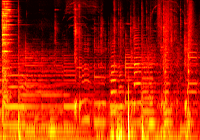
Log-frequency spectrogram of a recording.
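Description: A pulley and nut are fitted onto a car alternator during a bearing replacement, with close metallic clinks and small taps from handling the parts, alongside faint background noise.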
